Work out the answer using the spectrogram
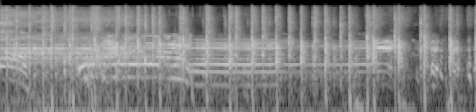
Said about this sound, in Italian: Applauso!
